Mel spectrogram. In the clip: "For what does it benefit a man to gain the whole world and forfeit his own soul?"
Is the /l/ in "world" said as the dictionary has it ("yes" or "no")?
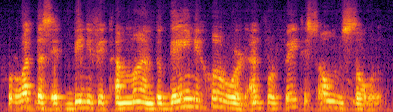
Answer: no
